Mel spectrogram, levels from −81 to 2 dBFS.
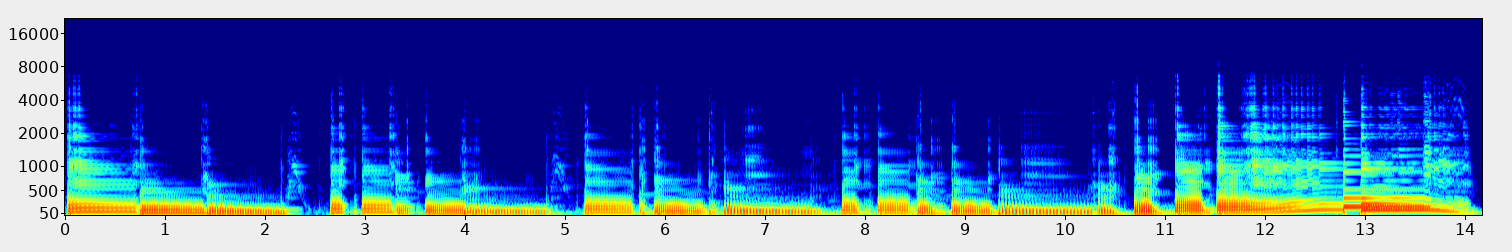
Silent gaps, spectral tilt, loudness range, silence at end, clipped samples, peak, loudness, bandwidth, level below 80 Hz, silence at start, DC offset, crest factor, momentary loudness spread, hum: none; -11 dB/octave; 6 LU; 0.05 s; under 0.1%; 0 dBFS; -19 LUFS; 5.2 kHz; -24 dBFS; 0.05 s; under 0.1%; 16 dB; 9 LU; none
